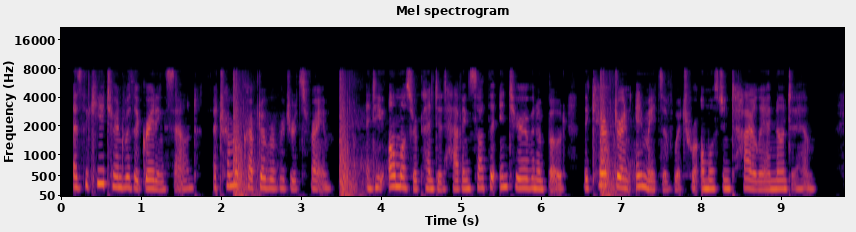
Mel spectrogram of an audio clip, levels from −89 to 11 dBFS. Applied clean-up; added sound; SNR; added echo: classical method Wiener filter.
